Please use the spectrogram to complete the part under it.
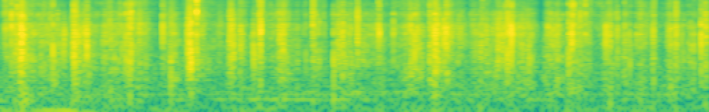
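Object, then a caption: Silica gel desiccant sachet. Fingertips crinkle and rub a small white silica gel desiccant sachet filled with silica beads, then hold it up. Dense, bright crinkling and crackling ticks come in rapid bursts throughout, with a faint steady low hum underneath.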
